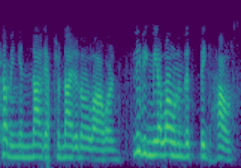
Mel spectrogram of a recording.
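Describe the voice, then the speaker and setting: An actress in an old-time radio drama playing a bitter, nagging wife with a querulous, complaining delivery. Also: female voice, mid-range voice, quick pace, close to an everyday voice. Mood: nagging, accusing. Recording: dull, muffled old radio recording.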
